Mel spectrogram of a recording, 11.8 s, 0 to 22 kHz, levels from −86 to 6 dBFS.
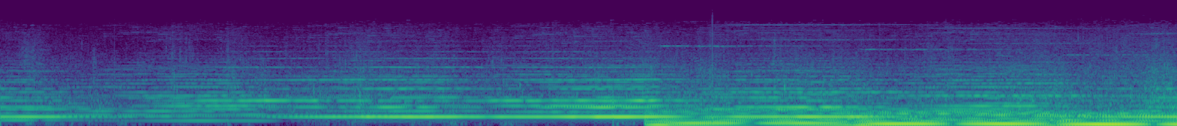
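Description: Brief clicks or tiny skips occur at 1.14, 6.13 and 7.12 s, each dropping roughly 14 to 17 ms of audio. This is overlap between stream segments: at these 1-second segment boundaries, overlapping time stamps make the player discard real sound, so the waveform jumps.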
